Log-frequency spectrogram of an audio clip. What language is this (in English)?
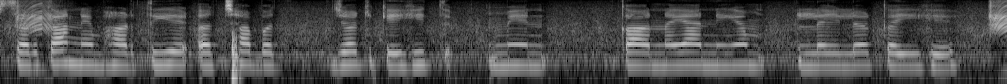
Magahi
